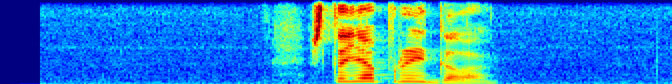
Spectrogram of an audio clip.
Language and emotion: Russian, positive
